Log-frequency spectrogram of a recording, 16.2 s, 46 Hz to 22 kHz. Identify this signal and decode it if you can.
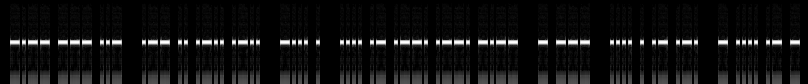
Morse code, heard as a keyed tone, about 20 wpm, 1000 Hz. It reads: YOU WILL BE HAPPY TO HEAR THAT
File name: qotdfiles / 20wpm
